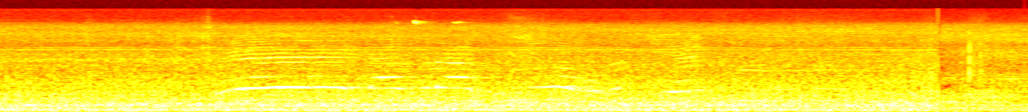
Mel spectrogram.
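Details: A cat gives a drawn-out, tonal meow lasting over a second that bends slightly up and then down, followed by a shorter, softer meow, over a steady low rumble of background noise.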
